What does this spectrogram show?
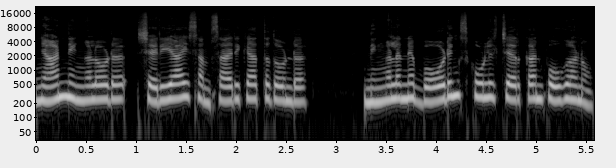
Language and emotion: Malayalam, fearful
